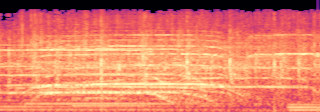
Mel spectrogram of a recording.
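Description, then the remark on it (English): An audience claps steadily and cheers for a couple of seconds, giving a group of men a hand, the dense clapping mixed with whoops and a sustained tonal hum underneath, loud and continuous throughout. “Hey, can we give these guys a hand?”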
